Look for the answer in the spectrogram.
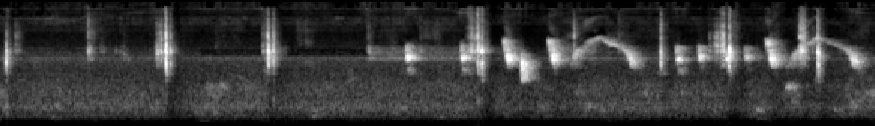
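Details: Indoor pet Java sparrow from a household of seven birds: a few spaced sharp clicks, then an accelerating song of chattering clicks and looping whistled notes that rise and fall in quick succession.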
